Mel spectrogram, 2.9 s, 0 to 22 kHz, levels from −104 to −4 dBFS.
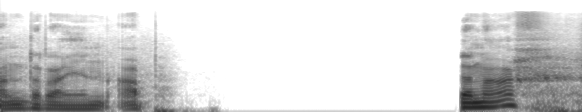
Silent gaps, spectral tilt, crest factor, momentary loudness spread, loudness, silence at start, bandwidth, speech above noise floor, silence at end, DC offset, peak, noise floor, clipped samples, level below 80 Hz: none; -8 dB/octave; 22 dB; 12 LU; -28 LUFS; 0 s; 14.5 kHz; over 63 dB; 0 s; under 0.1%; -10 dBFS; under -90 dBFS; under 0.1%; -48 dBFS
